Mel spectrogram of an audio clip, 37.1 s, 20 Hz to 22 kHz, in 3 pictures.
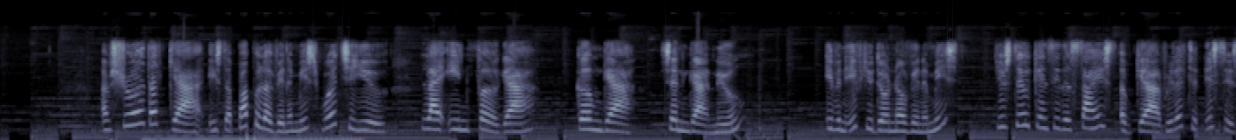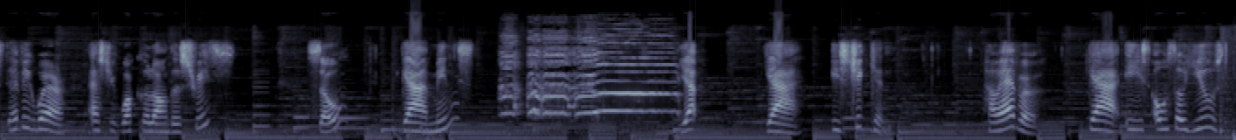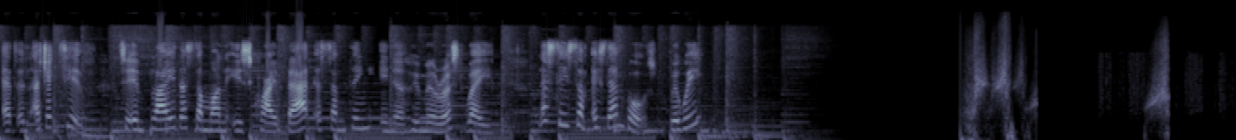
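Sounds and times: loud rising whoosh: 1.1s - 3.7s
rooster crowing: 17.3s - 19.2s.

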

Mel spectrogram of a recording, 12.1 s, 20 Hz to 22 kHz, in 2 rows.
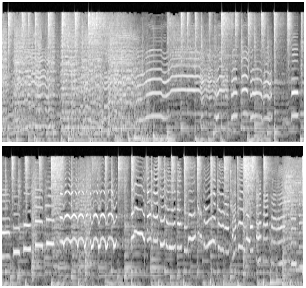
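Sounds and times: horn shaking a high note: 0.0s - 12.0s
percussion: 0.0s - 12.0s
piano: 0.0s - 12.0s
walking bass: 0.0s - 12.0s.

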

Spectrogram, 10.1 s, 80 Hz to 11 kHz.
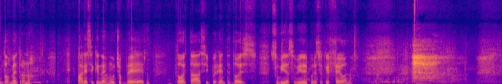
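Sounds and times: man breathing: 5.2s - 5.4s, 7.2s - 10.0s.

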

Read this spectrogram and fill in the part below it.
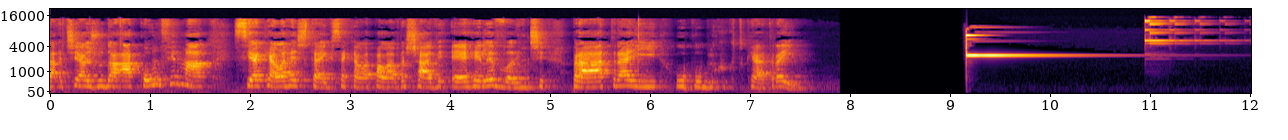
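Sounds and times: clear ding: 9.2s - 12.0s
high tinkling chime: 9.2s - 12.0s.

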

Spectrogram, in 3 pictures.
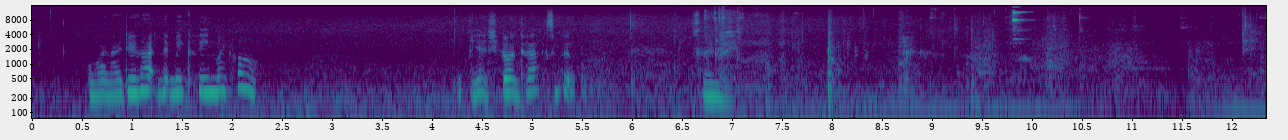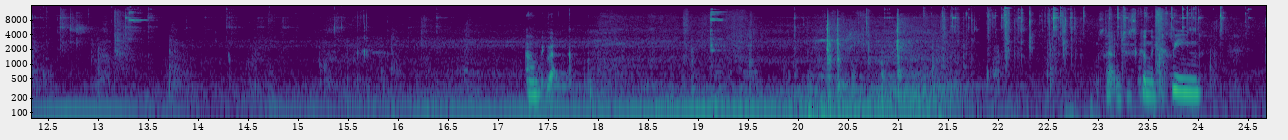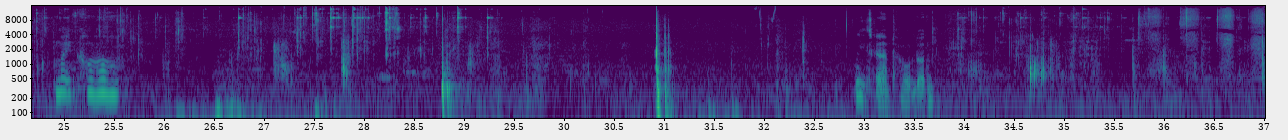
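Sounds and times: low steady rumble: 0.0s - 29.6s.

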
